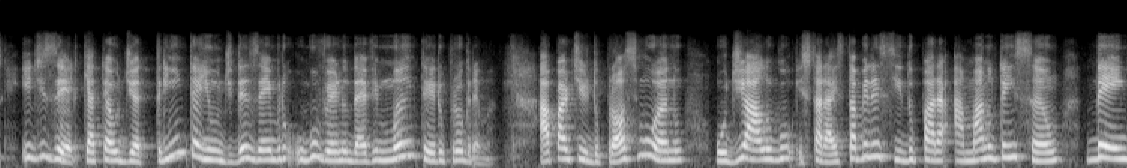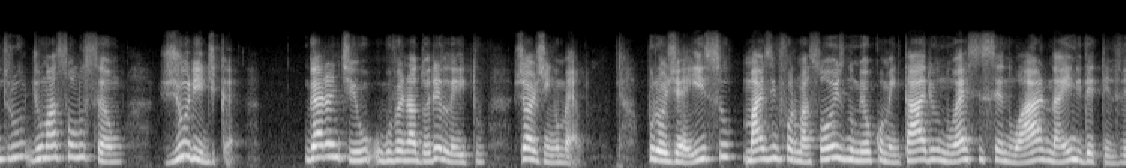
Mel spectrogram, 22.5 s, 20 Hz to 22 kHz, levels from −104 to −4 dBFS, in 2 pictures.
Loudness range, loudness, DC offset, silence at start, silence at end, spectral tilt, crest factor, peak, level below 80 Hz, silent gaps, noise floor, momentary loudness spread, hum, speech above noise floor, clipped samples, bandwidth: 3 LU; -21 LUFS; under 0.1%; 0.2 s; 0 s; -5 dB/octave; 18 dB; -4 dBFS; -66 dBFS; none; -66 dBFS; 9 LU; none; 45 dB; under 0.1%; 9.2 kHz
